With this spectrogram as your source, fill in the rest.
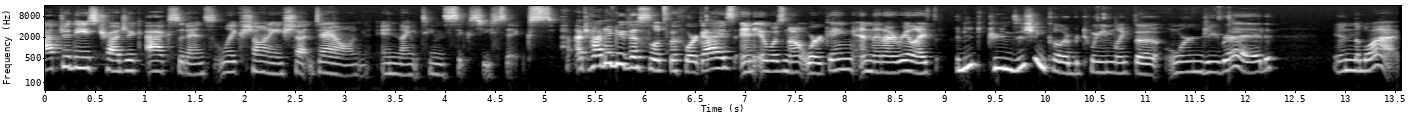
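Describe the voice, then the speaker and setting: A woman with a West Virginia accent talks at a moderate pace with hardly any pauses. Her fairly high pitch shows ordinary variation, over noticeable background noise. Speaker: beauty and history YouTuber. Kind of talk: casual vlog narration. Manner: chatty.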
